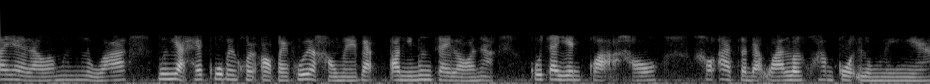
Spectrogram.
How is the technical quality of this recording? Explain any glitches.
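The recording is fairly rough, with G.723.1 codec damage running the whole way through. It sounds like an old VoIP call: nothing above 3.8 kHz, and a slow-updating, low-rate model (consistent with roughly 6 kbit/s) that leaves the speech muffled, hoarse, and smeared at the consonants.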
